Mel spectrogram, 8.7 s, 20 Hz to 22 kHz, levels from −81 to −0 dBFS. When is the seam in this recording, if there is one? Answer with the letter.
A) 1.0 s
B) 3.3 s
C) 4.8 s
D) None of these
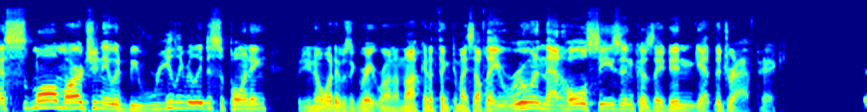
C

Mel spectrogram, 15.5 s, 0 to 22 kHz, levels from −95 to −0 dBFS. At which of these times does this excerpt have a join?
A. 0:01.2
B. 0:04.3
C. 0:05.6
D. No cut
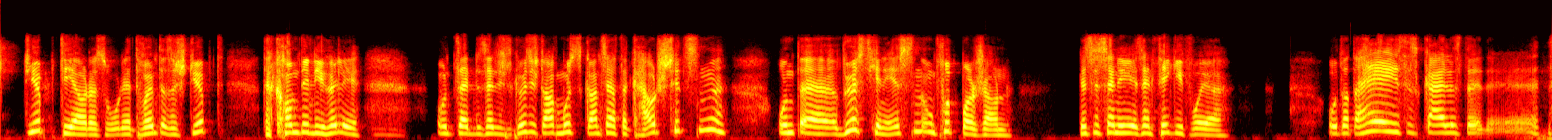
C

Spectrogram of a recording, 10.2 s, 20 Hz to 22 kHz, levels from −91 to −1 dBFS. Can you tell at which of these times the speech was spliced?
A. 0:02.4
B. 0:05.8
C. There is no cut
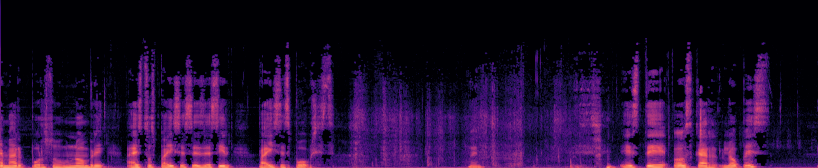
C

